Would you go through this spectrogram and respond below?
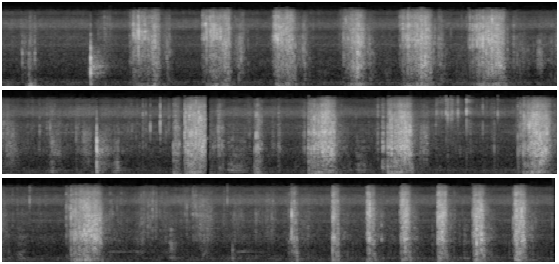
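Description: A knife cuts through cabbage on a board during a quick home dinner. The crisp chopping strokes come close and loud, in steady bursts with short pauses between them, and no one speaks.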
